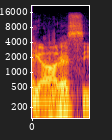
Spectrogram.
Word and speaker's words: theodicy: described and tell me give me the correct pronunciation but the word that i saw was theodicy is that the odyssey yeah so this is what i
